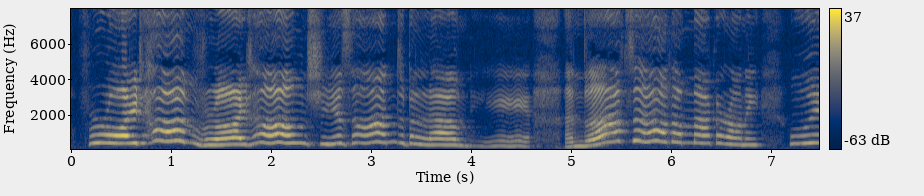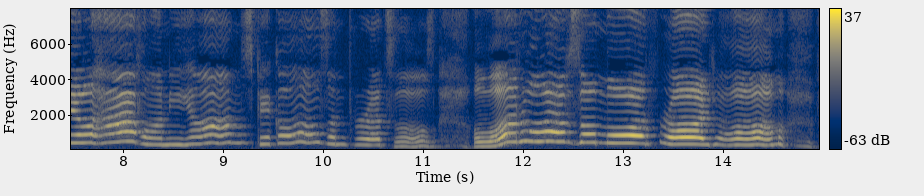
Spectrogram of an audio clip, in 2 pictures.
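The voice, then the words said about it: Exaggerated operatic singing voice. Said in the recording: “Opera accent, a whole lot worse.”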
